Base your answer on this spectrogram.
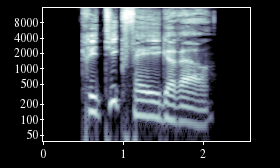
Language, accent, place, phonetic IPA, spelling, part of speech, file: German, Germany, Berlin, [kʁiˈtiːkˌfɛːɪɡəʁɐ], kritikfähigerer, adjective, De-kritikfähigerer.ogg
- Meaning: inflection of kritikfähig: 1. strong/mixed nominative masculine singular comparative degree 2. strong genitive/dative feminine singular comparative degree 3. strong genitive plural comparative degree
